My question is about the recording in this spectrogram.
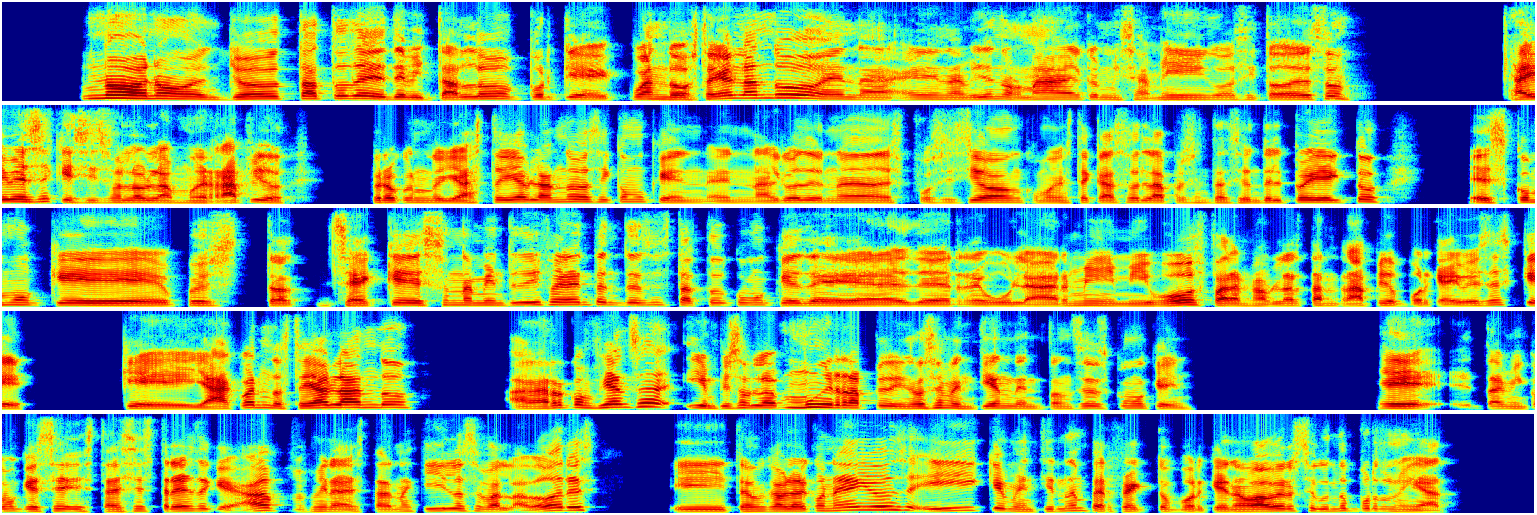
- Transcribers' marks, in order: none
- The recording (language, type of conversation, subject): Spanish, podcast, ¿Qué métodos usas para estudiar cuando tienes poco tiempo?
